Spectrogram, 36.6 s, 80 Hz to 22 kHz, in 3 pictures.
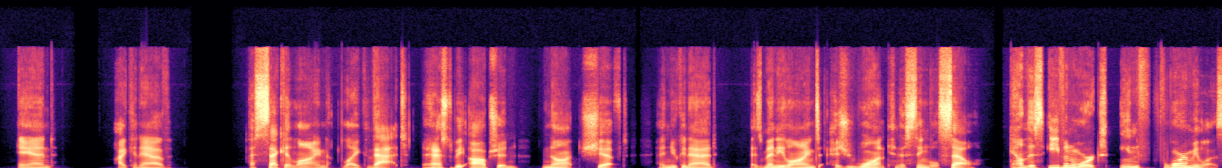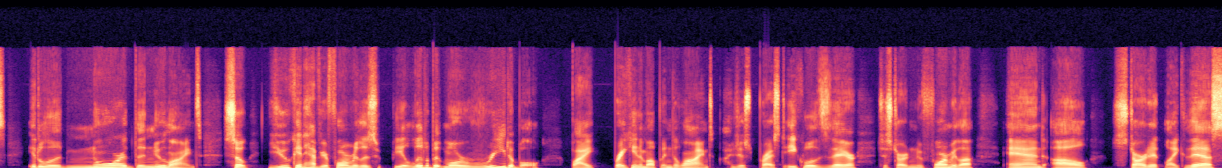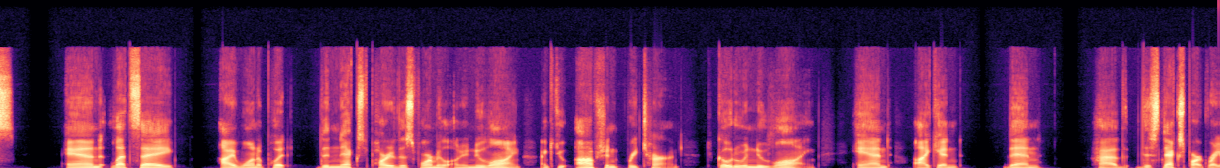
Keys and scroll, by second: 0.1-2.9 typing, 6.8 alt+Return, 9.8 super+a, 10.0 super+BackSpace, 17.3 =, 23.4 shift+=, 25.7 shift+=, 30.3 alt+Return, 34.8 shift+8.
